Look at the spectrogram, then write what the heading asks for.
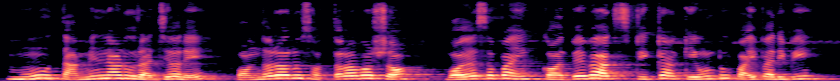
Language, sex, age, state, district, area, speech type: Odia, female, 18-30, Odisha, Jajpur, rural, read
